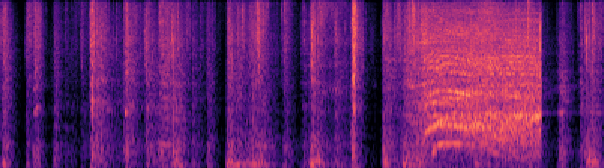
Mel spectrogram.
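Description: A fast badminton rally in a large hall: a quick irregular string of sharp racket-on-shuttlecock hits and court footwork. About four seconds in, the rally ends and a crowd shouts and cheers for about a second and a half as the point is won.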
